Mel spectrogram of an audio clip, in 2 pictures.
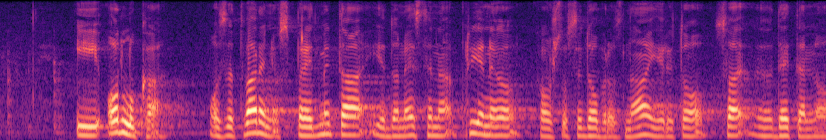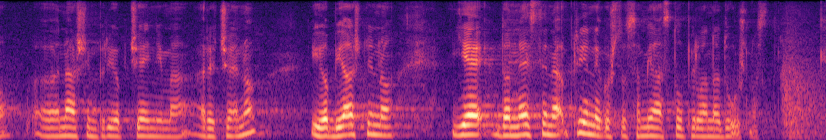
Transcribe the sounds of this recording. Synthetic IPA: io̞d̪lˠuka̰ | o̞zat̪ʋaːɾaɲuspɾe̞ːd̪me̞t̪aje̞d̪o̞ne̞se̞napɾije̞neɡokao̞ʃt̪o̞se̞d̪o̞bɾoznaːje̞ɾje̞t̪o̞ːsʋad̪e̞t̪aʎno̞ | naʃimpɾio̞pt͡ɕe̞ːɲimaɾe̞t͡ʃe̞no̞ | io̞bjaːʃɲe̞no̞ | je̞d̪o̞ne̞se̞napɾije̞ne̞ɡo̞ʃt̪o̞samjaːst̪uːpilˠanad̪ṵːʒno̞st̪

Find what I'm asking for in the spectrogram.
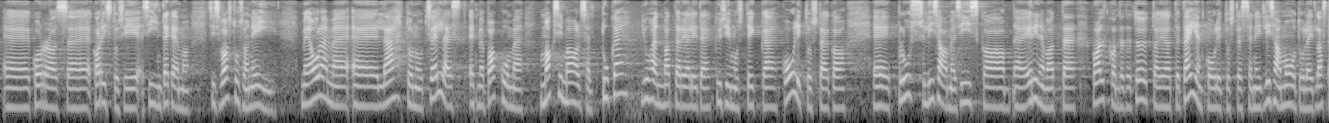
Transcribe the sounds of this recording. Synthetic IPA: ko̞rːɑskɑɾist̪usʲisiːnt̪e̞ɡ̥e̞mɑ | sisvɑst̪uso̞nej | me̞o̞le̞melæht̪unud̪̥se̞lːest̪e̞t̪me̞pɑkːˑume̞ | mɑksimɑːlse̞lt̪ːuɡe̞juɦe̞nd̪̥mɑt̪ːˑe̞ɾiɑlid̪̥e̞kysʲimust̪likːˑeko̞ːlit̪ːˑust̪e̞ɡ̥ɑ | pluslisɑme̞siːskɑe̞ɾine̞vɑt̪ːˑe̞ | vɑlt̪̚ko̞nd̪ɑd̪̥e̞t̪ø̞ːt̪ːˑɑjɑt̪ːˑe̞t̪æjːend̪̚ko̞ːlit̪ːˑust̪e̞sːe̞ne̞jd̪lisɑmoːd̪ule̞jd̪̥lɑst̪e

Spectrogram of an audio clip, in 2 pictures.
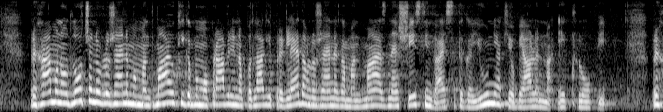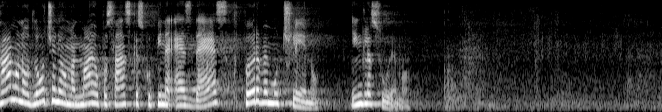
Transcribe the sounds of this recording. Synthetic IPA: pɾɛxaːjamɔnaɔd̪loːt͡ʃanjɛwlɔʒɛːnɛmuamand̪maːjukiɡaboːmɔpɾaːʋilinapɔd̪laːɡipɾɛɡlɛːd̪awlɔʒɛːnɛɡaːmand̪maːjaznɛʃeːst̪ind̪ʋa̰jsɛt̪ɛɡajuːnjakijɛɔbjaːwlʲɛnːa̰ʔekʰloːpḭ | pɾɛxaːjamɔnaɔd̪loːt͡ʃanjɛamand̪maːjɔwpɔslanskɛskupiːnɛʔɛzd̪eɛskpəɾʋɛmut͡ʃleːnṵ | inɡlasṵːjɛ̰mɔ̰

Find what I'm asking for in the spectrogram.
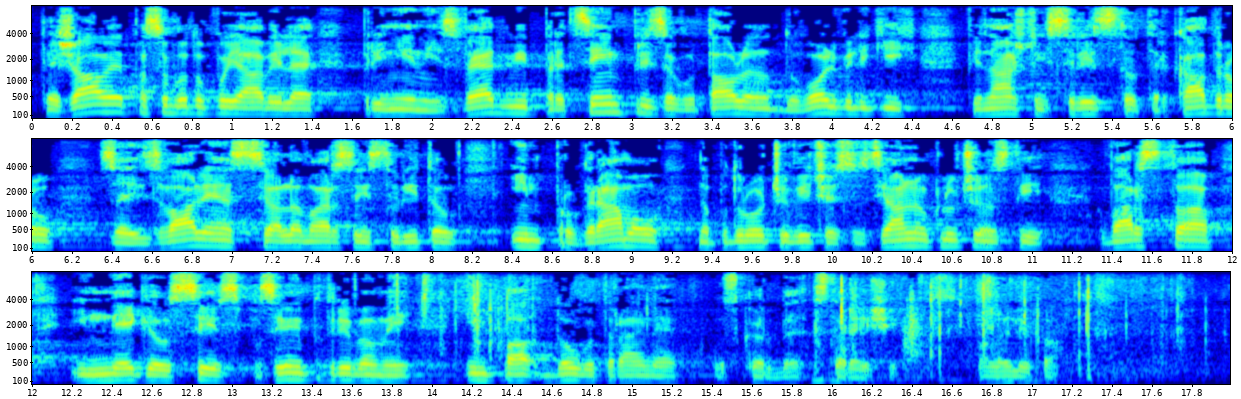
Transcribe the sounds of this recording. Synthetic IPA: t̪ɛʒaːʋɛpasɛboːd̪ɔpɔjaːʋilɛ | pɾiɲemiːzʋɛːd̪bipɾɛt̪sempɾizaɡɔt̪aːwlʲjɛnɔd̪ɔʋɔlʋɛlikix | finant͡ʃnixsɾeːt̪st̪ɛwt̪ɛɾkaːd̪ɾɔw | zaizʋaːljanjɛsɔ̥t̪t͡s̪ijaːlnɛʋaɾst̪ʋainst̪ɔɾiːt̪ɛw | inpɾɔɡɾaːmɔwnapɔd̪ɾoːt͡ʃjuʋeːt͡ʃjɛsɔsiaːlnɛuklʲuːt͡ʃɛnɔst̪i | ʋaɾst̪ʋainːeɡɛwsepspɔseːbnimipɔt̪ɾeːbamiinpad̪ɔwɡɔt̪ɾajnɛɔskəɾbɛst̪aɾɛjʃixxʋaːlalʲeːpa

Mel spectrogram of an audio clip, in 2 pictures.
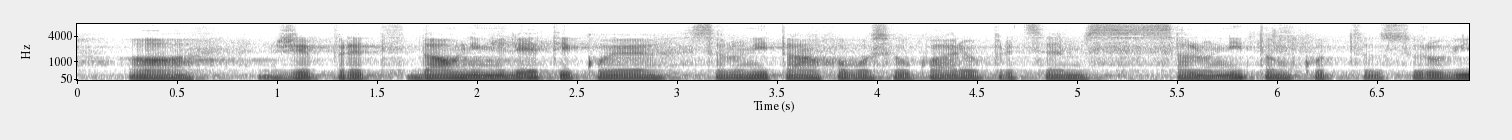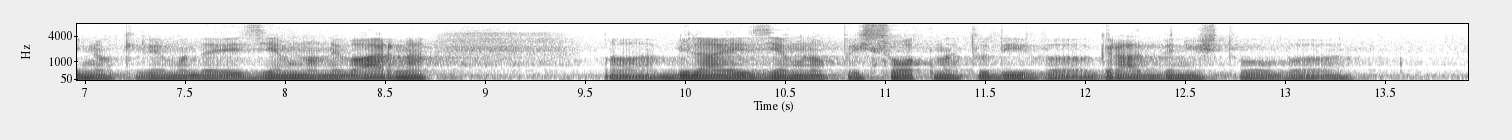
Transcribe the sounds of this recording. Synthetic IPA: ʒepɾɛd̪d̪awnimileːt̪ikɔjɛsalɔnit̪aŋxɔʋɔsɛukʋaːɾjawpɾɛt̪sɛmsːalɔnit̪ɔmkɔt̪suɾɔʋiːnɔkiʋeːmɔd̪ajɛizjemnɔnɛʋaːɾna | ə̰bilajɛizjeːmnɔpɾisoːt̪nat̪uːd̪iʋə̰ɡɾa̰ːd̪bɛniʃt̪ʋuʋə̰

